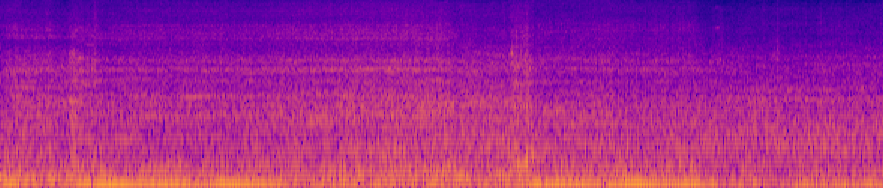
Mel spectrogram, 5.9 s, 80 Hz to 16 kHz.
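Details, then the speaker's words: Holden VS Commodore ute, freshly refuelled, after fuel pump work and a 411 LSD diff fitted: two clean, strong revs rising smoothly with no stumble or hesitation. Acceleration feels similar to before, but it seems to hit a bit harder. Normal acceleration. "Same sort of acceleration, but again, when I did the fuel pump in the last car, the acceleration was pretty similar, but the torque was very different, and it did feel like it hits a bit harder there."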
